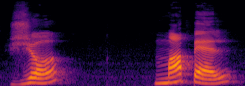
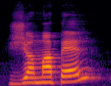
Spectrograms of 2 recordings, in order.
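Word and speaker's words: je m'appelle: Ja Mapel Japel. The pronunciation is ja mel japel riddi.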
